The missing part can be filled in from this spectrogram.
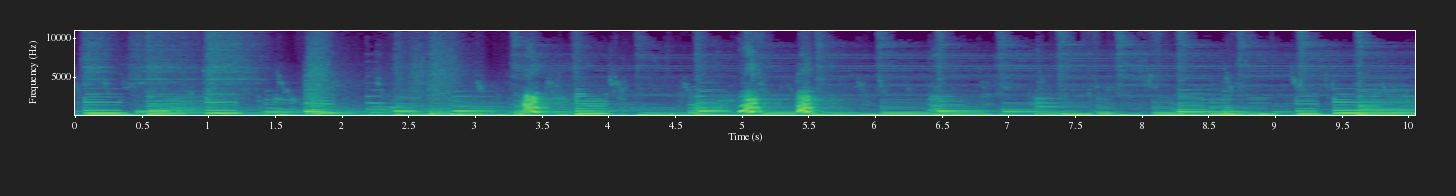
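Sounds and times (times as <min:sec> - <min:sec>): guitar music: 0:00.0 - 0:10.0
dog barking: 0:03.3 - 0:03.7, 0:05.0 - 0:05.7.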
